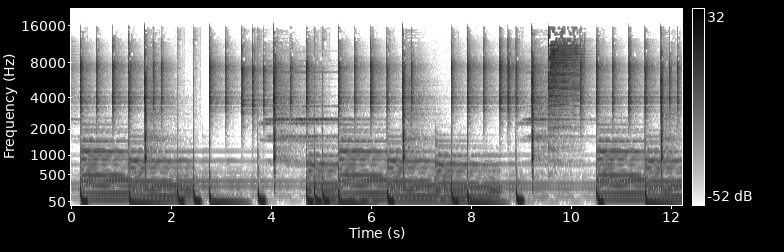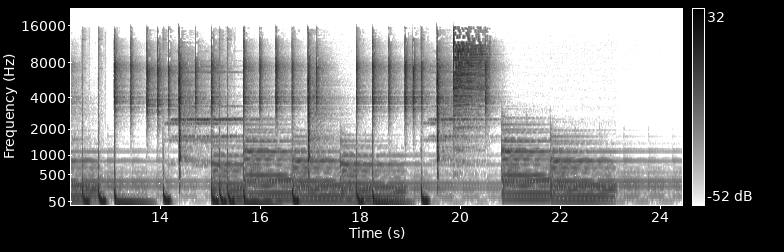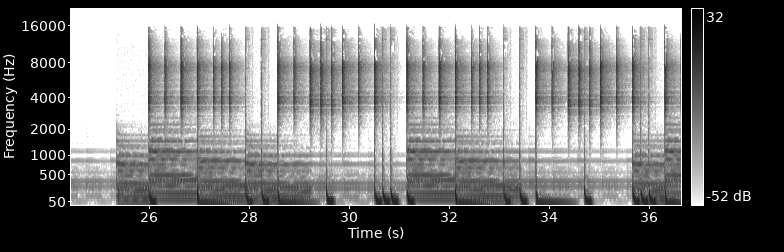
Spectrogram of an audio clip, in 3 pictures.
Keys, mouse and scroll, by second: 0.5-1.9 scroll up 1, 1.9 click, 2.4-3.1 scroll down 1, 3.1 click, 10.5 Escape, 11.9 click, 22.7 click, 29.0 scroll down 1, 32.3 click.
